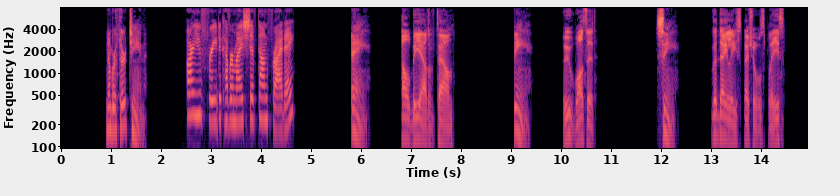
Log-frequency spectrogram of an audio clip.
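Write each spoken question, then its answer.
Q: Are you free to cover my shift on Friday?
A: A: I'll be out of town.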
